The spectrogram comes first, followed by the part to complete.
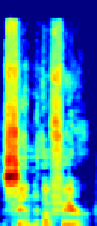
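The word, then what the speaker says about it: scènes à faire: in my legal opinion is sen affair which is spelled scenes ah fair which is a french term meaning scenes that are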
